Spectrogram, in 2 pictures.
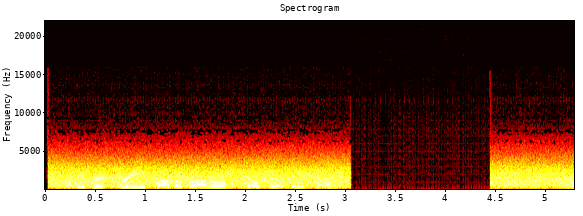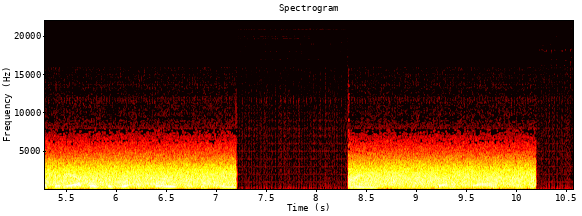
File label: Aviation 121.5 Emergency; Radio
